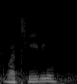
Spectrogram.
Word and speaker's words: Waititi: Waititi? – Waititi.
